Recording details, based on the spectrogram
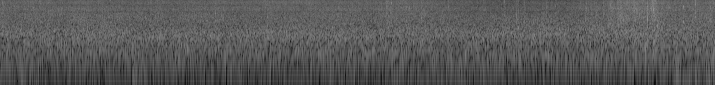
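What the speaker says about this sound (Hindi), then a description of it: "पानी की ऐसे लहरें, और इतना स्पीड में पानी है ना" Fast-flowing floodwater surges through a flooded area in Oman, a loud, steady broadband roar of rushing water and waves filling the whole stretch without a break.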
